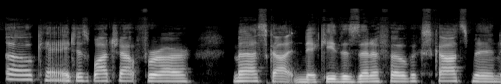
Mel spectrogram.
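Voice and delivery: very high, chirpy saleswoman voice; upbeat sales lady. Retold or imitated. Sales lady warning browsing customers about the mascot, upbeat high voice. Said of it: "there's an upbeat sales lady".

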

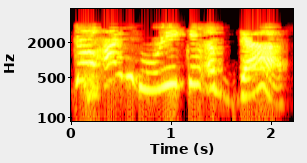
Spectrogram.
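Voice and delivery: loud, slow and high-pitched; worked-up gossip to a friend; emphatic exclamation. Real, not acted. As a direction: hammer out each word in outrage. Exclaiming over her ordeal.

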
